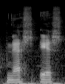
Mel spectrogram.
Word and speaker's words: NASH: n a s H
